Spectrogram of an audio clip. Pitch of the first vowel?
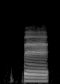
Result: high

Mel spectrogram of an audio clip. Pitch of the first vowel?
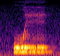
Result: high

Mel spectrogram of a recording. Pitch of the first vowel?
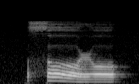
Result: falling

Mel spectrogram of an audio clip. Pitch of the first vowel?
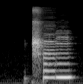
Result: high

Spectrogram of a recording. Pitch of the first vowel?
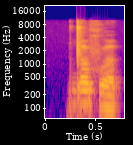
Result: high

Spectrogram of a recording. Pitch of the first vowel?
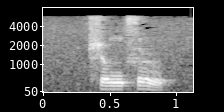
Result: high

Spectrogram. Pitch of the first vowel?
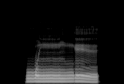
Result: high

